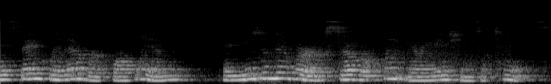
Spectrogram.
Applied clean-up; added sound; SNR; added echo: neural separator model SepFormer DNS4.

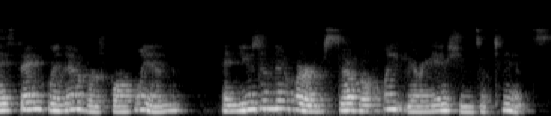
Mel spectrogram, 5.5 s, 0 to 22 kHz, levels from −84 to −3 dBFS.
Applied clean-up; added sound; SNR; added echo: neural mask model DeepFilterNet 3.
